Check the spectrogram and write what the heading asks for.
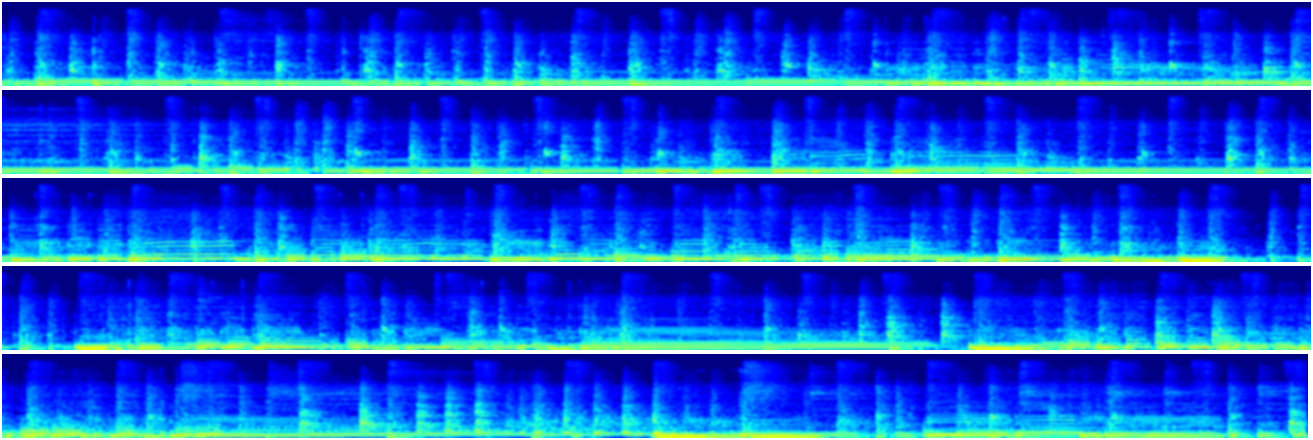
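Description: Live instrumental band of double bass, electric bass guitar and drum kit playing, with busy, moving bass lines over a steady groove of kick, snare and cymbals. The band drops back briefly about two-thirds of the way through.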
